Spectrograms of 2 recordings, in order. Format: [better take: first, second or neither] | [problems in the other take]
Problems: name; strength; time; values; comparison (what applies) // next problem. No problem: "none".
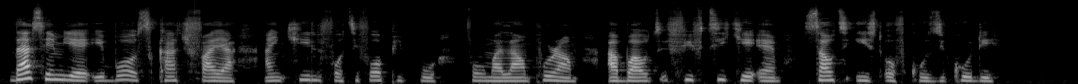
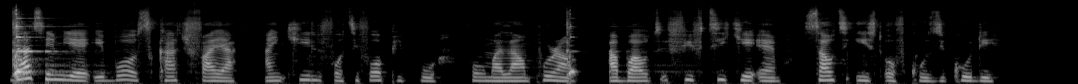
first | noise reduction (neural mask model RNNoise)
